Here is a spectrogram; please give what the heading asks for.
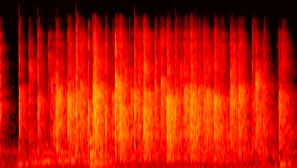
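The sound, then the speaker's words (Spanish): Audience applause at a talk on conscientious objection and military service in Paraguay: dense, steady clapping that fills the whole stretch without a break. “Un aplauso para Enrique.”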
